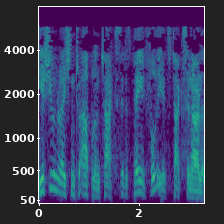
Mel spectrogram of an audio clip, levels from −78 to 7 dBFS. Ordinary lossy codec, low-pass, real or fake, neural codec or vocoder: MP3, 24 kbps; 7.2 kHz; real; none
